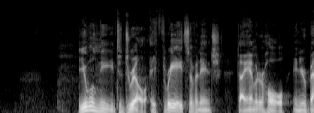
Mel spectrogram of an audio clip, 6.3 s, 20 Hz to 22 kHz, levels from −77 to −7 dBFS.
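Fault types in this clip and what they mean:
No technical faults are audible anywhere in this audio.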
